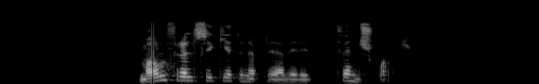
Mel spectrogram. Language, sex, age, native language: Icelandic, male, 30-39, Icelandic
